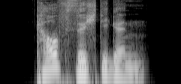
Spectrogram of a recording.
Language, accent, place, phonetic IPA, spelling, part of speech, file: German, Germany, Berlin, [ˈkaʊ̯fˌzʏçtɪɡn̩], kaufsüchtigen, adjective, De-kaufsüchtigen.ogg
- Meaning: inflection of kaufsüchtig: 1. strong genitive masculine/neuter singular 2. weak/mixed genitive/dative all-gender singular 3. strong/weak/mixed accusative masculine singular 4. strong dative plural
